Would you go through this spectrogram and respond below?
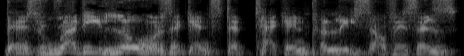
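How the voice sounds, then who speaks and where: A man's voice: mid-range voice, measured pace, creaky, husky, voice pushed up. A man voicing an injured police officer who splutters in strained anger. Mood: angry.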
